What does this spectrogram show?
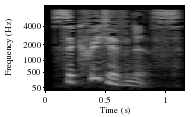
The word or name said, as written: secretiveness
